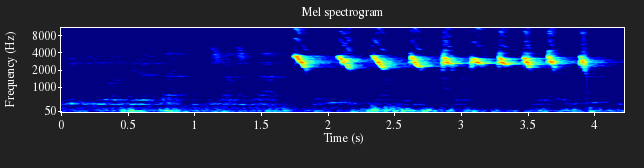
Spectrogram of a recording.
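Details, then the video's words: Caged greater green leafbird from Berau, being prepared for a singing contest, delivers a fast run of about ten loud, sharp, downslurred whistled notes after a quiet start with faint background chatter. "Cucak Ijo Berau 'MAJO' persiapan gantang"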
